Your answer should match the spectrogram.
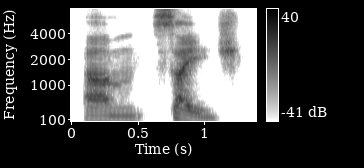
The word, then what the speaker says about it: Sage: I think you pronounce the name of the band as, it doesn't say it on there actually, but Sage, to rhyme with beige.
